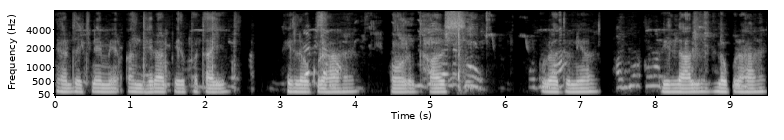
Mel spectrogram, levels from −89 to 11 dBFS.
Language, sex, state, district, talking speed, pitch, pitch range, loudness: Hindi, male, Bihar, Muzaffarpur, 125 wpm, 130 Hz, 125-150 Hz, -17 LUFS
